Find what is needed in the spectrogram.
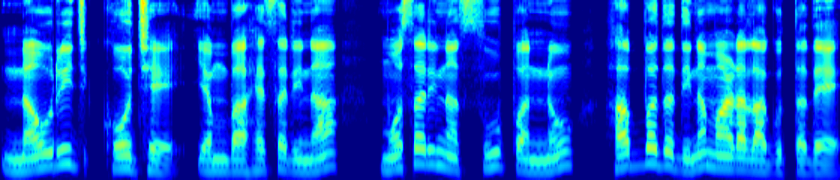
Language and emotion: Kannada, neutral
